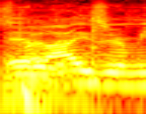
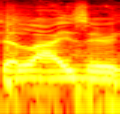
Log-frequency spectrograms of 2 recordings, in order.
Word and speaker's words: Elyzr: Elizer Music. ELYZR Music. That's Elizer.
